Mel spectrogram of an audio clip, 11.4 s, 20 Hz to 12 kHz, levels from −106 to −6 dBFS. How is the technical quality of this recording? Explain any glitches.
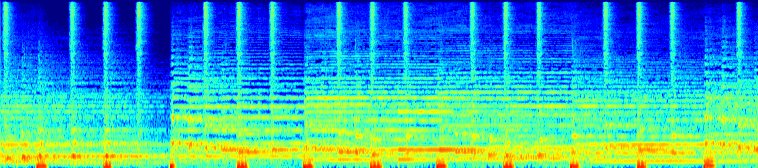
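No technical faults are audible anywhere in the recording, so there are no glitches to explain.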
